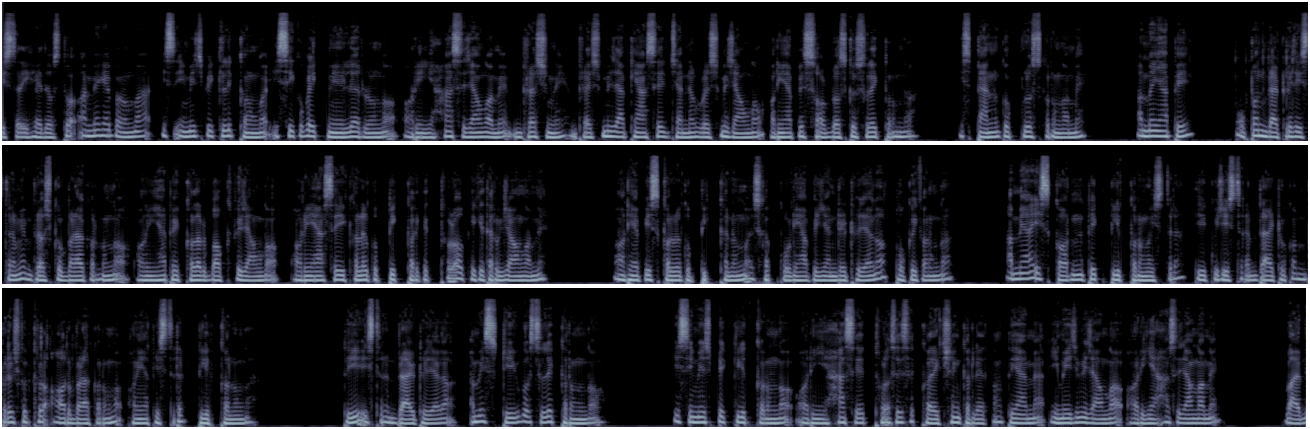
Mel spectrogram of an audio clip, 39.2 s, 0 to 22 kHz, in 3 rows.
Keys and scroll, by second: 12.6 ], 13.2 ], 26.8 ].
